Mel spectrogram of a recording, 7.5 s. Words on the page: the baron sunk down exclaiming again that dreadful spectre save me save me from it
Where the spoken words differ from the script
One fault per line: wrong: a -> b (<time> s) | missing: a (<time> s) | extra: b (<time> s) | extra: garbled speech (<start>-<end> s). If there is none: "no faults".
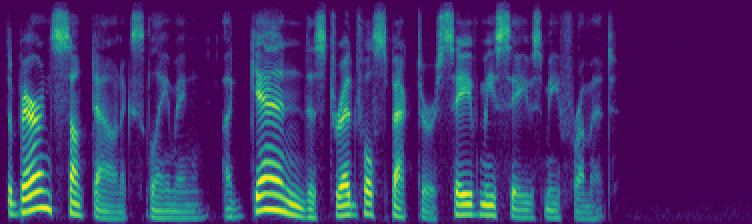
wrong: that -> this (3.0 s)
wrong: save -> saves (4.9 s)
